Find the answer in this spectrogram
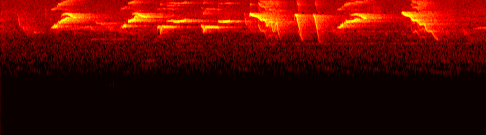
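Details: Oriental magpie-robin (Copsychus saularis) singing a rich, varied run of clear melodious whistled phrases, sweeping and rising, in quick bursts about every half second; faint background hiss.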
